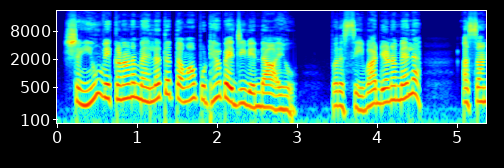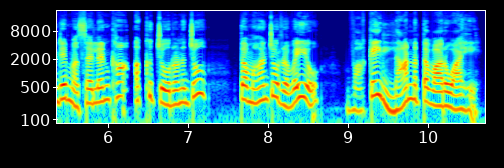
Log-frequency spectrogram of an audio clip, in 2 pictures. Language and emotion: Sindhi, disgusted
